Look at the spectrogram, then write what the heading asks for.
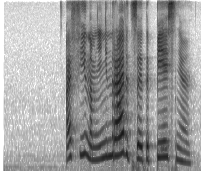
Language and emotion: Russian, angry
